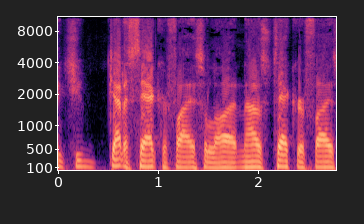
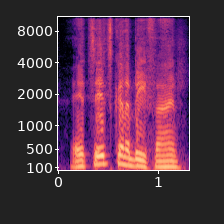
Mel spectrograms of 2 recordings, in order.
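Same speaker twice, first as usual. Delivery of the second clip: ordinary talk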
